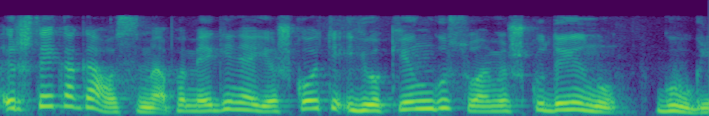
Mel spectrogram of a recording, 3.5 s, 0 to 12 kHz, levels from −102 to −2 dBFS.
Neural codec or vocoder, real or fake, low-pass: none; real; 7.2 kHz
